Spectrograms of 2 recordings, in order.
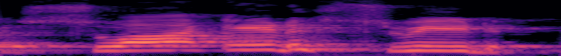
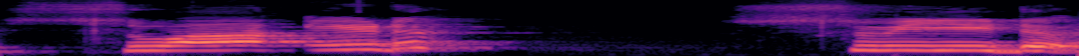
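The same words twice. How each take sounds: First: Said in the usual way. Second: "स्वा एड", a pause, then a drawn-out "स्वीड"; sounded out in parts. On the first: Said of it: "mix करके पढ़ना है". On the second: Shown as a demonstration. Teacher showing sounds first then the mix, sounded out in parts. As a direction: break "स्वा एड" from "स्वीड" and stretch the blend. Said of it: "पहले इनका sound फिर इसके sound को mix".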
